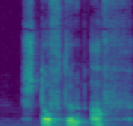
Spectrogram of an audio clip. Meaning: inflection of afstoffen: 1. plural past indicative 2. plural past subjunctive
- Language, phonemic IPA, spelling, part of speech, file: Dutch, /ˈstɔftə(n) ˈɑf/, stoften af, verb, Nl-stoften af.ogg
